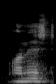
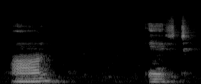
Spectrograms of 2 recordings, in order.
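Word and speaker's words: honest: क्या ऑनेस्ट पढ़ते तो इसको ऑनेस्ट है ऑन एस्ट क्यों क्योंकि एच इसमें साइलेंट होता है तो ये तो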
